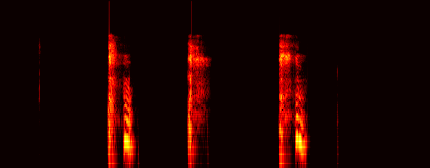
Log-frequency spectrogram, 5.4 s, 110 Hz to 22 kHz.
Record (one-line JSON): {"three_cough_length": "5.4 s", "three_cough_amplitude": 32768, "three_cough_signal_mean_std_ratio": 0.24, "survey_phase": "beta (2021-08-13 to 2022-03-07)", "age": "18-44", "gender": "Female", "wearing_mask": "No", "symptom_cough_any": true, "symptom_fatigue": true, "symptom_headache": true, "symptom_onset": "12 days", "smoker_status": "Never smoked", "respiratory_condition_asthma": false, "respiratory_condition_other": false, "recruitment_source": "REACT", "submission_delay": "-1 day", "covid_test_result": "Negative", "covid_test_method": "RT-qPCR"}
